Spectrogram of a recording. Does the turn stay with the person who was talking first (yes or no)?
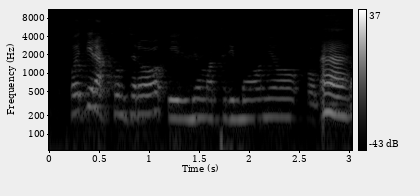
no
